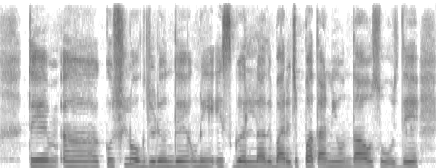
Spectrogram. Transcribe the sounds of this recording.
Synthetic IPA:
t̪eː | kʊt͡ʃʰloːkd͡ʒeːɽeːɦʊnd̪eːɛːʊnẽːʔɪsɡəlːaːd̪eːbaːɾeːt͡ʃpət̪aːnĩːɦʊ̃nd̪aːoːsoːt͡ʃd̪eː

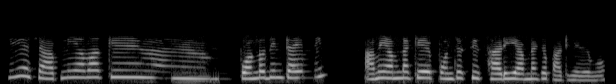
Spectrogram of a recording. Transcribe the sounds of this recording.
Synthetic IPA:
ʈʰikat͡ɕʰaapniamake | pɔɾnod̪inʈajmd̪in | a̰miapnakepɔnt͡ɕaʃfisaɽieapnakepaʈʰijed̪ebo

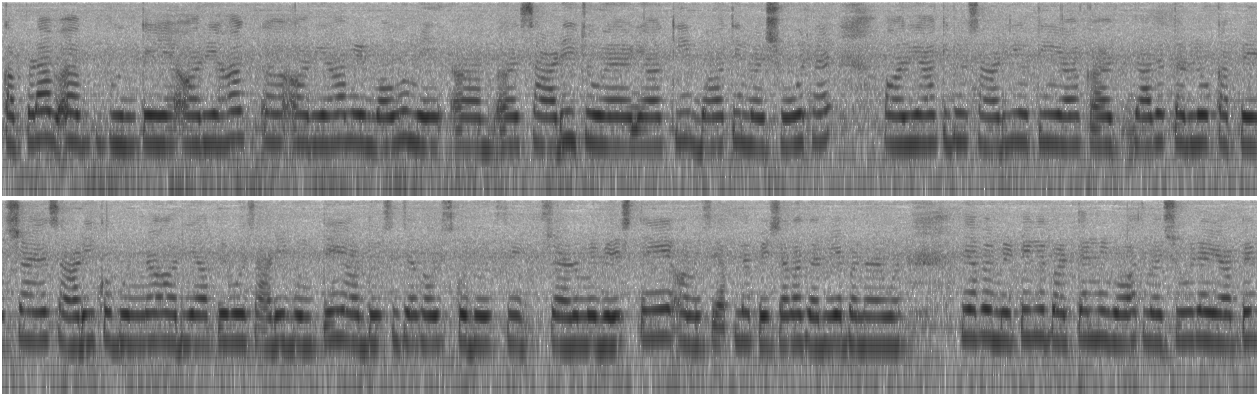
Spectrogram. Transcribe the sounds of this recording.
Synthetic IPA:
kɐpɽabʊnt̪eɦɛ̃ʔɔːɾjɐɦãɔːɾjɐɦãpemɐumẽsaːɽid͡ʒoːɦɛjɐɦãkibɔːʊt̪ɦimɐʃɦuːɾɦɛ̃ː | ɔːɾjɐɦãkid͡ʒoːsaːɽiɦoːt̪iɦɛ̃jɐɦãkazjaːd̪at̪ɐɾloːɡ̚kapeːʃaɦɛsaːɽikobʊnnaɔːɾjɐɦãpeʋosaːɽibʊnt̪eɦɛ̃ɔːɾd̪uːsɾid͡ʒɐɡəʊskod̪uːsɾiʃɐɾmẽbeːt͡ʃt̪eɦɛ̃ʔɔːɾʊseɐpnapeːʃakazɐɾijabɐnaːjaɦuaɛ | jɐɦãpemɪʈːikebɐɾt̪əɾmẽbɔːt̪mɐʃɦuːɾɦɛ̃jɐɦãpe

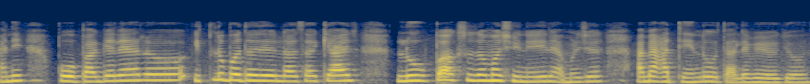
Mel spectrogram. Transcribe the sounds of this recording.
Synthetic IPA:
anipopaɡeljaɾit̪lubəd̪əld̪eʋlaasakiad͡zloɡpaksud̪ʱːaməɕiːneiljãm̤əɳd͡zeamiɦat̪inlot̪a̰leʋeɭɡʱewn

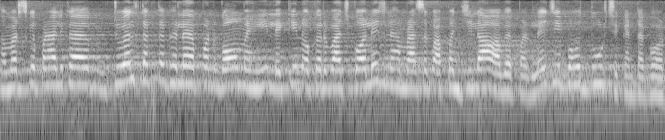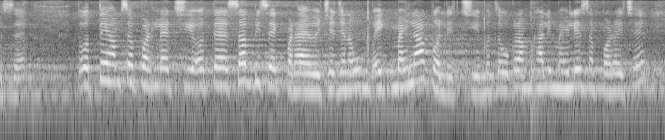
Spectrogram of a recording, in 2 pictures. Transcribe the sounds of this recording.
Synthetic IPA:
ɦəməɾsəbkepəɽ̤ajlikʰa | ʈuelt̪ək̚t̪ɔbʱelɛəpənɡãwmeɦĩlekinokəɾbad͡ʒkɔled͡ʒleɦəmɾasəb̚keəpənd͡ʒilaabepəɽ̤lɛd͡ʒebəɦut̪̚d̪uɾt͡ʃʰɛkə̃ɳʈaɡʱɔɾsə̃ | t̪ɔot̪ːeɦəmsəb̚pəɽ̤lɛt͡ʃʰijɛot̪ːesəbːisɛkepəɽ̤ajɦojt͡ʃʰɛd͡ʒenauekməɦilakɔled͡ʒt͡ʃʰijɛmət̪ləbokɾaɦmkʰaliməɦilesəb̚pəɽ̤ɛt͡ʃʰɛ

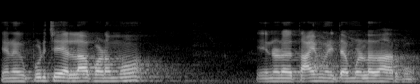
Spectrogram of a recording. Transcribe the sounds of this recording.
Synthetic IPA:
ɛnɐkːɯpʊɽɪt͡ʃːɐɛlːaːpɐɽɐmõ | ɛnːoːɽɐt̪aːjmɐɳit̪ɐmɪɻlɐt̪ãːɪɾɯkːʊ̃

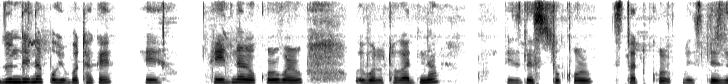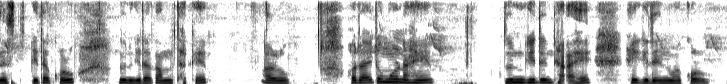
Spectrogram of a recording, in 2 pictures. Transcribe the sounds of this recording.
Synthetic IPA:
zundinapoɦibɔtʰakɛ | xejdinanɔkoɹʊbaɹujbɔnɔtʰɔkadina | b̥iznɛstʊkɔɹʊ̃ | statkɔɹʊbizniznɛsɡ̥itakɔɹʊ̃zunɡitakamtʰakɛ | aɹu | hɔdajtɔmʊɹnaɦɛ | zunɡidinhɛʔaɦɛxejɡidinmɔjkɔɹʊ̃

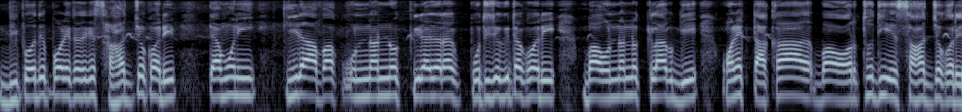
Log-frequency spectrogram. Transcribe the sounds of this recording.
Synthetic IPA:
bipɔd̪epɔɽet̪ad̪eɾkeʃaɦad͡ʒokɔɾet̪ɛmonikiɽabao̰nːanːokiɽad͡ʒaɾapɾot̪̬id͡ʑoɡit̪akɔɾebaonːanːoklabɡeɔnekʈakabaɔɾt̪ʰod̪ʱieʃaɦad͡ʒːokɔɾe

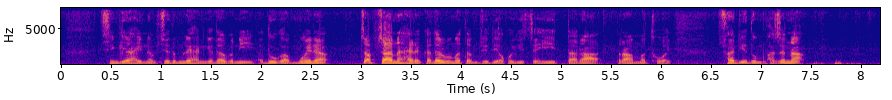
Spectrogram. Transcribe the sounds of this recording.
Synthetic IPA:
siŋɡiaɦajnɐbɐsiɐdumlejɦɐnɡɐdabɐniɐduɡɐmojnɐ | t͡ʃɐp̚t͡ʃanɐɦajɾɐkːɐdɐɾbɐmɐtɐmsidiɐkʰojɡit͡ʃɐɦitɐɾatɐɾamɐtʰoj | swaɾiɐdumpʰɐzɐna

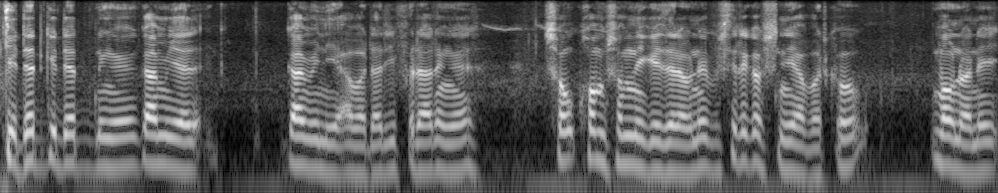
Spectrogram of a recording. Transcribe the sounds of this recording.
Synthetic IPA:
kedet̚ɡedet̚nɯŋeɡami | ɡaminiaβadaɾipʰɯɾaɾɯŋe | sɔkʰɔmsɔmniɡezeɾawnɯjbisiɾaɡapsiniabatkʰo | mawnanɯj

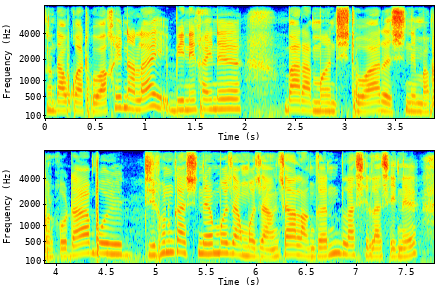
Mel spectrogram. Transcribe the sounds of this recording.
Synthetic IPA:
dawɡatʰɔwakʰɯjnalajbinikʰajnɯ | baɾamɯnsi̥tʰɔwaɾɯsinimapʰɯɾkʰɯwdabɔjdiɦunɡasinɯmɯzaŋmɯzaŋzalaŋɡɯnlasilasɯjnɯ

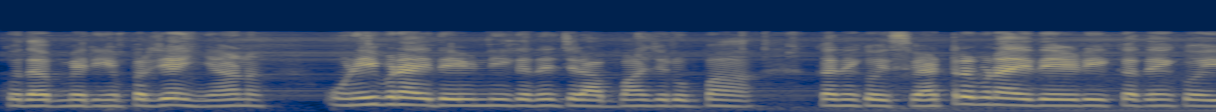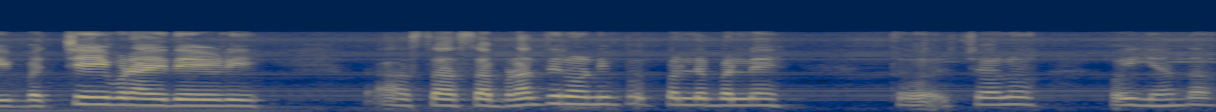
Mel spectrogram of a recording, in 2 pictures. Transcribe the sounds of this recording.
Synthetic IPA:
kʊd̪aːmeːɾijãːpəɾd͡ʒaːijãːn | ʊnẽiːbəɽaːiːd̪eːniːkəd̪ẽːd͡ʒəɾaːbãːt͡ʃɾʊbãː | kəd̪ẽːkoːiːsʋɛːʈəɾbəɽaːiːd̪eːɽiːkəd̪ẽːkoːiːbətːʃẽːĩːbənaːiːd̪eːɽiː | ə̰sãːsaːbəɽãːt̪iːɾoːniːpəlːẽːbəlːẽː | t̪o̰ːt͡ʃəloː | oːiːãːnd̪aː

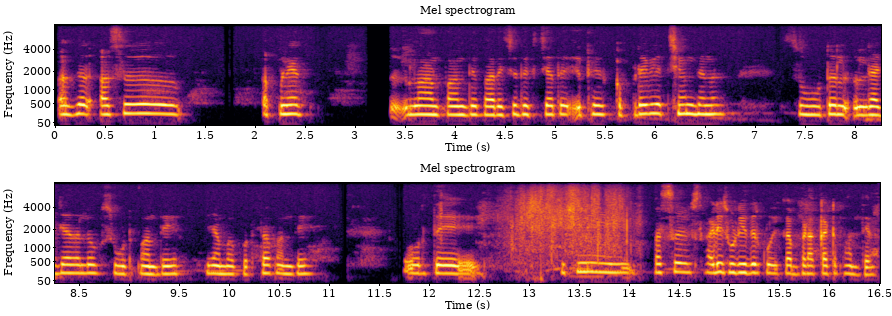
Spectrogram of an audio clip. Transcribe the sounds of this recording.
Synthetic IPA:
əɡəɾəs | əpneː | laːnpãːnd̪eːbaːɾeːt͡ʃəd̪ɪkʰd͡ʒaːt̪eːʔɪt̪ʰːeːkəpɽeːbiːətːʃʰeːɦʊ̃nd̪eːna | suːʈlaːd͡ʒaːd̪aːloːksuːʈpãːnd̪eːpd͡ʒaːmãːkʊɾt̪aːpãːnd̪eː | ɔːɾt̪eː | kʊt͡ʃʰniːbəssaːɽiːsuːʈiːd̪əɾkoːiːkəbəɽaːkəʈpãːnd̪jaː

